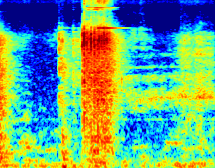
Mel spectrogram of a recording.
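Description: A short rattling clatter about a second in, from things being handled on a wooden tabletop, with a few light ticks just before it.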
